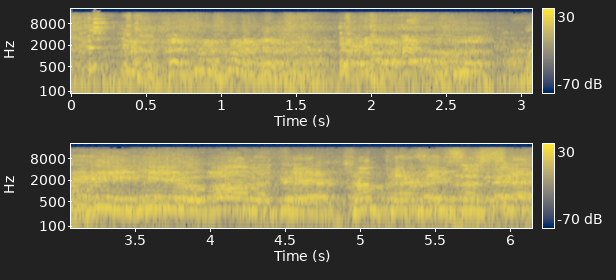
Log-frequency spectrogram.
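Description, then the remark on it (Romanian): A dense crowd of protesters fills the restaurant in Trump Tower, New York, with overlapping coughs and murmuring voices, loud and continuous, with occasional faint clinks in the background. “Manifestanții s-au adunat chiar în restaurantul din Trump Tower, unde s-au pus pe tușit.”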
